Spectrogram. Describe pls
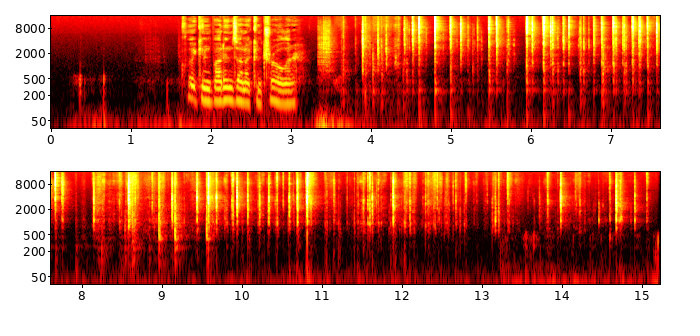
Mashing Controller buttons
Mashing video game controller with a shotgun mic.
